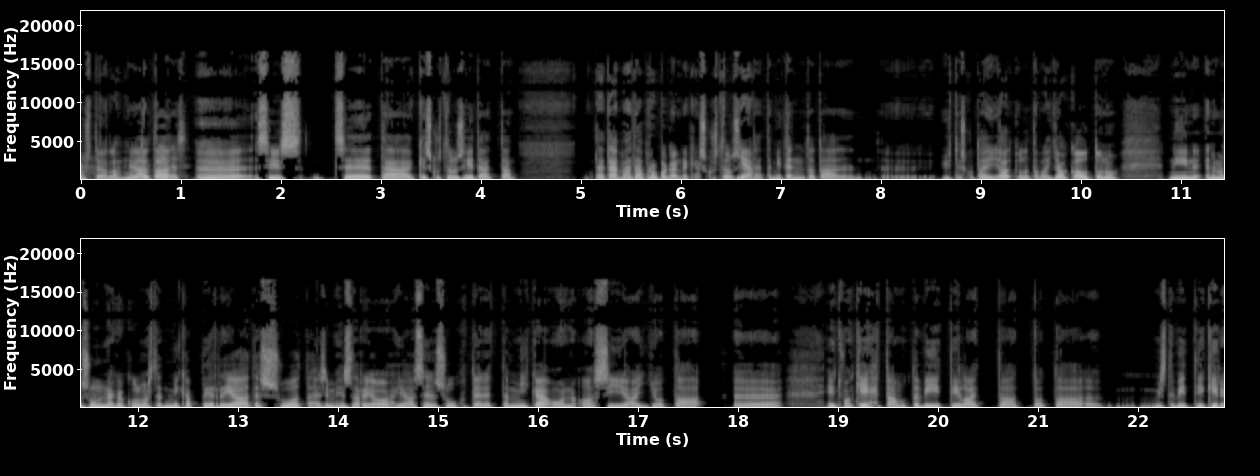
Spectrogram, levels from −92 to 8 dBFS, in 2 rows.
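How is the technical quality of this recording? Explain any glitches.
There's one glitch running the whole way through: imaging from linear upsampling. Straight-line interpolation filters poorly, so the top is dulled and a mirrored 12 to 24 kHz image, roughly 30 dB down, adds faint metallic shimmer to sibilants. That fits a 24 kHz source raised to 48 kHz.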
